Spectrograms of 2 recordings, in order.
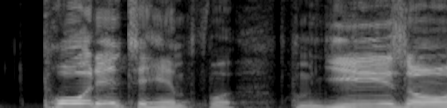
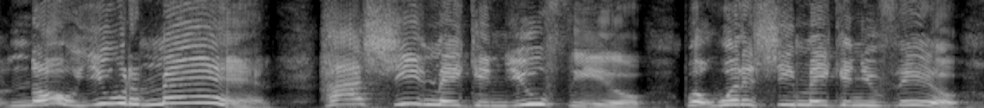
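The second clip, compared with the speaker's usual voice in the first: challenging; 10 semitones higher than usual. Retold or imitated. Father challenging son.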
